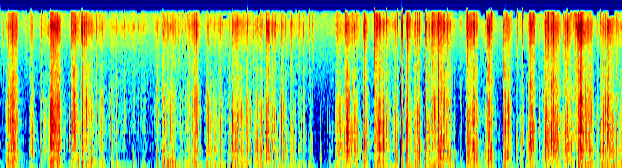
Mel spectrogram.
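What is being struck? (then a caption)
Cork coaster. A hand with long yellow nails scratches and traces a carving tool across a solid, round, flat cork coaster. The result is a dense run of dry, rasping scratch strokes in quick bursts, with a brief lull around the middle. Each stroke stops dead with no ring.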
